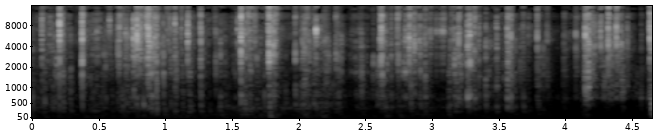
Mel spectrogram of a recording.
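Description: Packs of hockey trading cards being torn open and handled, with steady close crinkling and crumpling of wrappers and card stock, in busy uneven bursts throughout, no talking.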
